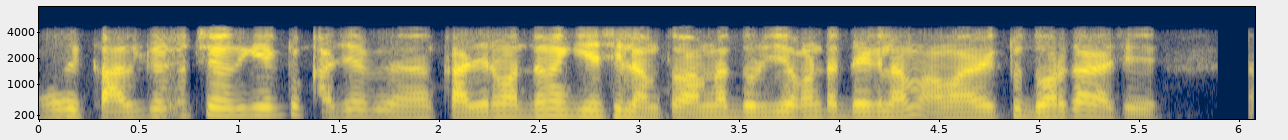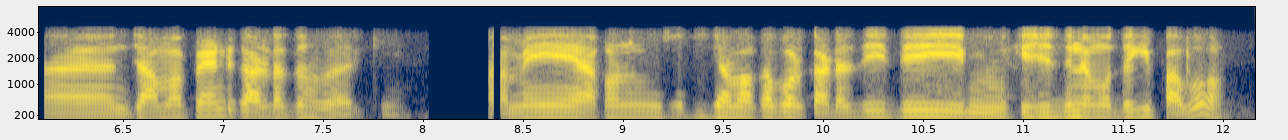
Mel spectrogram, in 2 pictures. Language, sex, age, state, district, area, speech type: Bengali, male, 45-60, West Bengal, Purba Medinipur, rural, conversation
